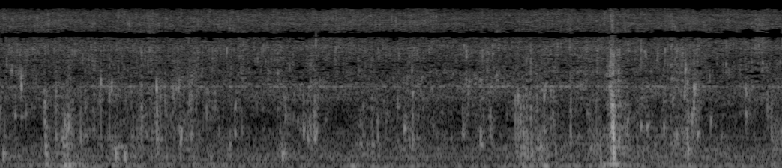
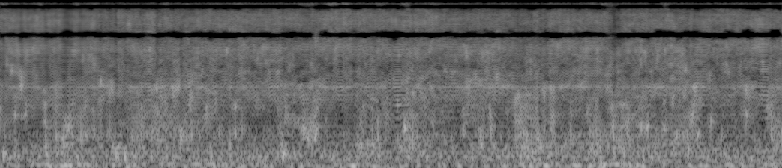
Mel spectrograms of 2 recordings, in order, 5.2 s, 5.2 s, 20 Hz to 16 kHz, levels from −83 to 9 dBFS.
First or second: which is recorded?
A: first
